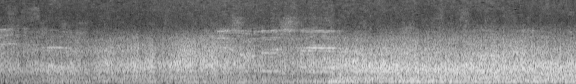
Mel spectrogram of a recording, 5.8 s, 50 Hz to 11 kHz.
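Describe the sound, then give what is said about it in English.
The rocket launch of the 1991 mission carrying the UK's first astronaut to the Mir space station roars as a loud, continuous rumble. It swells to an even heavier roar about halfway through. “But let's begin with a launch. On May the 18th, 1991, the UK's first astronaut was blasted into space on an 8-day mission to the Mir space station.”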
